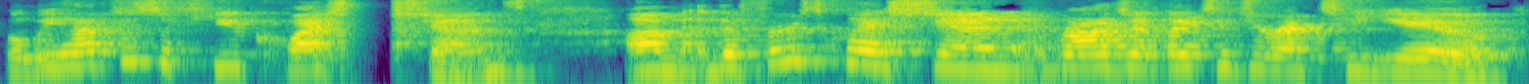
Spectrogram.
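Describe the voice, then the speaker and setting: Bright-voiced woman moderating a video panel. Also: fairly high pitch, expressive, normal speed, slight background noise. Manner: polite, filler-laden questions. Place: home office with bookshelves. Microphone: video call. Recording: echoey room.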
